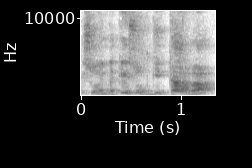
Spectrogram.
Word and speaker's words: guitarra: Like the case of, for example, guitarra. Okay, in guitarra, you see that the U does not exist. And it's still like G, I.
